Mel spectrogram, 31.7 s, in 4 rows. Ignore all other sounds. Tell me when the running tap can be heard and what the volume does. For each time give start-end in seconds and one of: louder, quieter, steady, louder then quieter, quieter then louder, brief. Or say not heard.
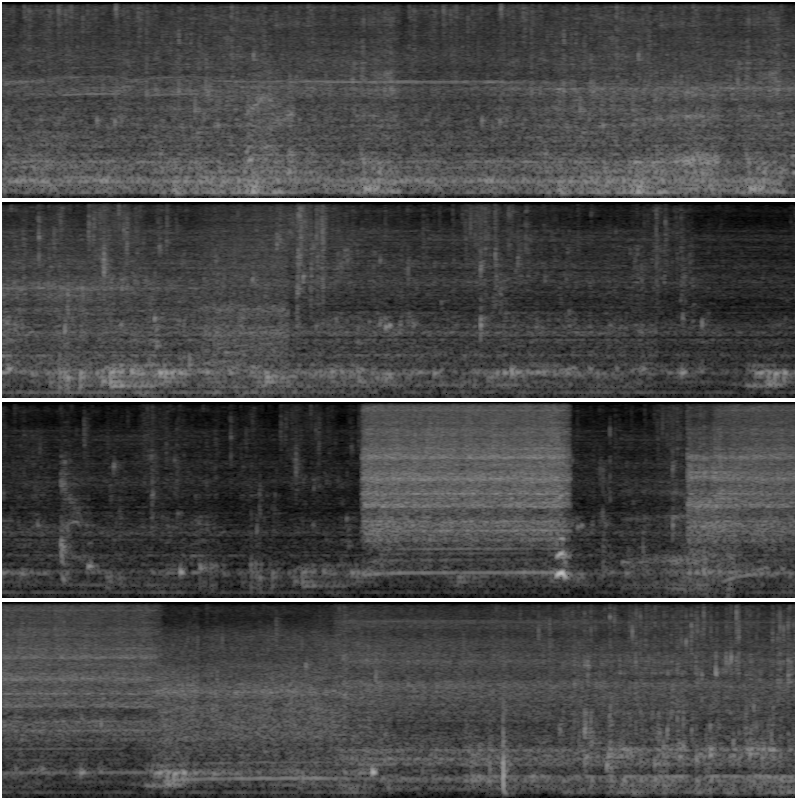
0.0-31.6 quieter then louder.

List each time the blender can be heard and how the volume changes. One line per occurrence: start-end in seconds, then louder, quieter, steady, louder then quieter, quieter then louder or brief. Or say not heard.
0.0-10.8 steady
19.4-31.6 quieter.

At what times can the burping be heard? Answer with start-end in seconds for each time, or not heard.
6.3-7.3, 17.8-18.6, 22.0-23.2.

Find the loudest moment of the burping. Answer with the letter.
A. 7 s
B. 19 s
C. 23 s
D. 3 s
A.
